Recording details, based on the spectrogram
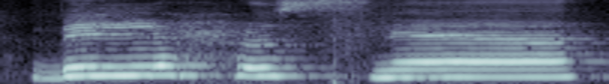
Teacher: ബിൽ ഹുസ്ന ലാമിന് half സുക്കൂന് കൊടുക്കുക. ഹ തൊണ്ടയുടെ മധ്യഭാഗത്തു നിന്നാണ് വരുന്നത്. വസത്തുൽ ഹൽക്കിൽ നിന്ന് അതിൻ്റെ സൗണ്ടിനെ ഹംസയായി പോവാതെ ശ്രദ്ധിക്കുക.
